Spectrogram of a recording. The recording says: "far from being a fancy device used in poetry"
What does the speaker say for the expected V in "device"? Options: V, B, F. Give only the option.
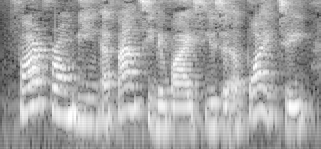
V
